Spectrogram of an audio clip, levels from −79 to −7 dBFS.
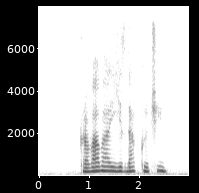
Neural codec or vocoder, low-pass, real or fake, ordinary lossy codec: codec, 24 kHz, 0.5 kbps, DualCodec; 7.2 kHz; fake; Opus, 64 kbps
